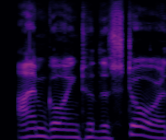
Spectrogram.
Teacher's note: the emphasis falls on going in store not I'm or to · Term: stressing certain words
